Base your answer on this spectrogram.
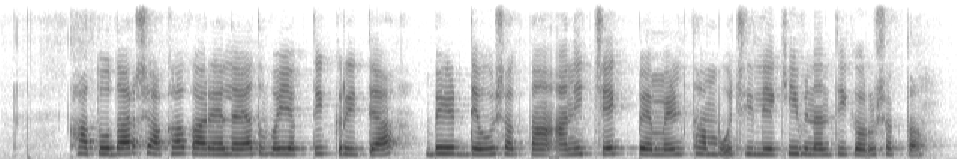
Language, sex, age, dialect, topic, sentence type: Marathi, female, 18-24, Southern Konkan, banking, statement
